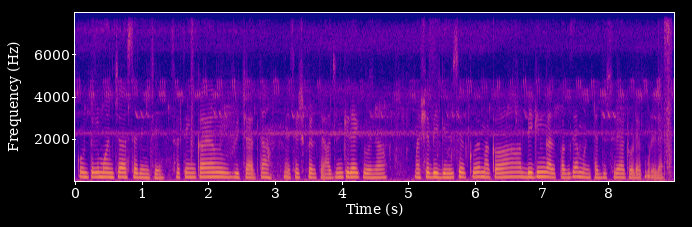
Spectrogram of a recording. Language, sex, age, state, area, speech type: Goan Konkani, female, 18-30, Goa, rural, spontaneous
